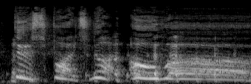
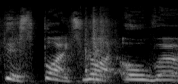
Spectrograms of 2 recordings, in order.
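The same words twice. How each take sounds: First: It is said with strong, dramatic intensity. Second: It is said in a calm, plain narrating tone.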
